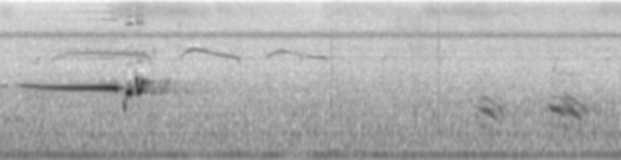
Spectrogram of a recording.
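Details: Japanese bush warbler song heard from a hidden bird that won't come into view: a long, steady whistle of about a second ending in a quick, sharp flourish, then a few faint, higher notes from other birds.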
